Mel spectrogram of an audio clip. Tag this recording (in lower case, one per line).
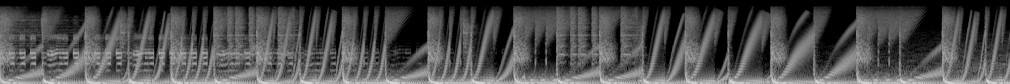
music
